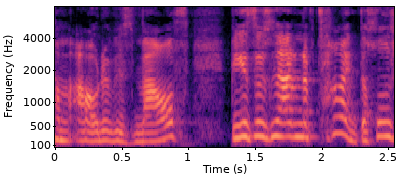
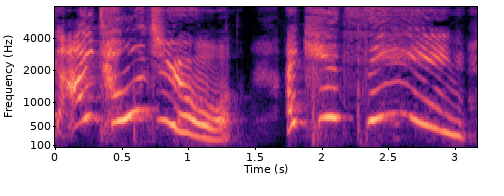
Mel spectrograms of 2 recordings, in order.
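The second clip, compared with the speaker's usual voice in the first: much higher, louder, slow whiny protest; exasperated mock wail; 5 dB louder, slower than usual. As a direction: wail it like a told-you-so complaint. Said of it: "And I'm like".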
